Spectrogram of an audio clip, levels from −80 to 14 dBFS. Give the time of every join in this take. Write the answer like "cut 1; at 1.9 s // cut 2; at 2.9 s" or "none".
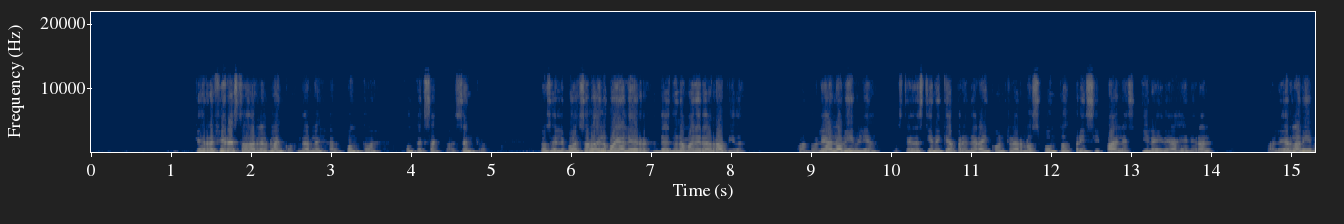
none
